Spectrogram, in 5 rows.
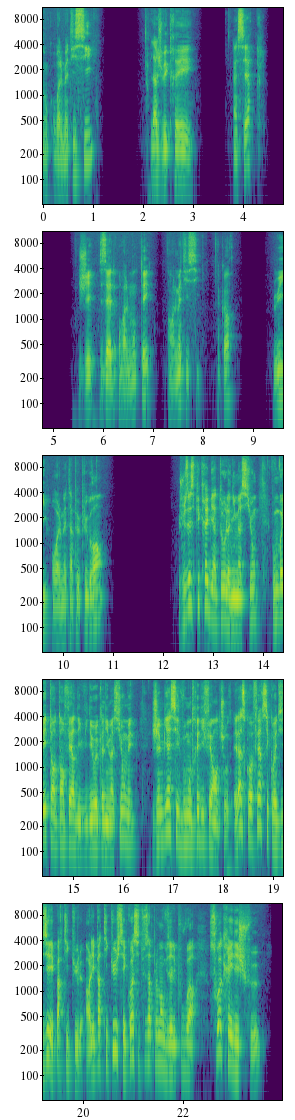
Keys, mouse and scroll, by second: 0.7 click, 4.8 shift+a, 5.4 g, 8.0 click, 8.9 s, 10.6 click, 11.6 click, 12.9 g, 14.1 click, 16.1 click.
